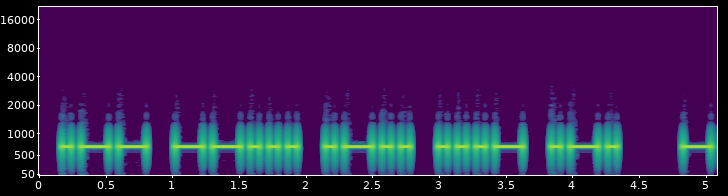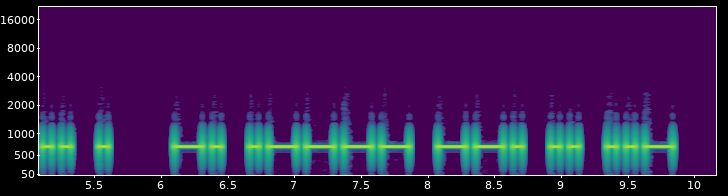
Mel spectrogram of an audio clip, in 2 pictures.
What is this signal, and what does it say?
Morse code, heard as a keyed tone, about 17 wpm, 700 Hz. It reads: W7LVR DE N1GIU
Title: USA Callsign DE Callsign - 5 Characters - 17wpm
